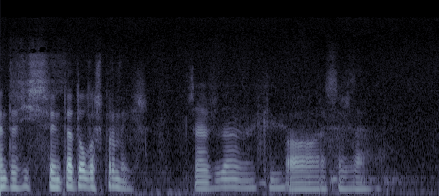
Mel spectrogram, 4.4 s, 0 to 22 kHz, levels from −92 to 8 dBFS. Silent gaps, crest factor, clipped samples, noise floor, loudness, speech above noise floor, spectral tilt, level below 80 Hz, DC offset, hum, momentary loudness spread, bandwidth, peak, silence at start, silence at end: none; 24 dB; under 0.1%; -60 dBFS; -36 LUFS; 26 dB; -6 dB/octave; -64 dBFS; under 0.1%; none; 18 LU; 16 kHz; -12 dBFS; 0 s; 0.45 s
